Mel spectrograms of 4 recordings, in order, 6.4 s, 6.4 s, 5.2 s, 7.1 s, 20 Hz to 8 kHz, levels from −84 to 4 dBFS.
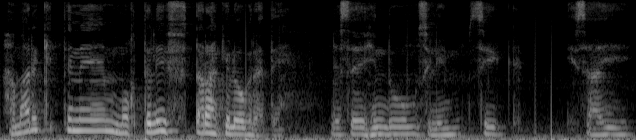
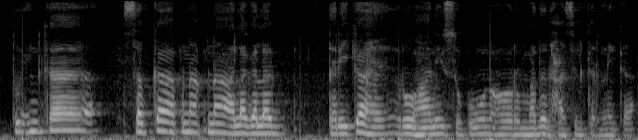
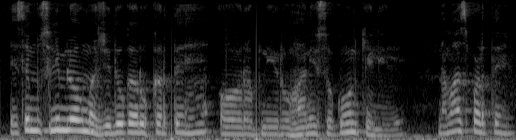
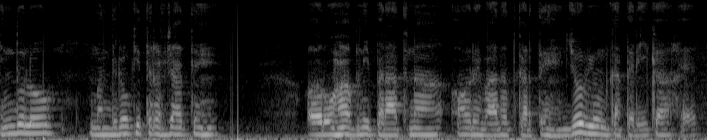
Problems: constant background noise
